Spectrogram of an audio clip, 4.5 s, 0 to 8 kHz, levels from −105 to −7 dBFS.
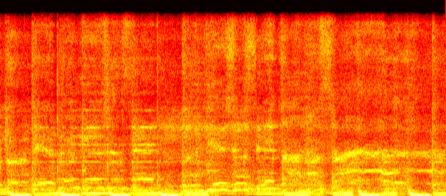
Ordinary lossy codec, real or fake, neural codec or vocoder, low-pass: none; fake; autoencoder, 48 kHz, 32 numbers a frame, DAC-VAE, trained on Japanese speech; 7.2 kHz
